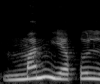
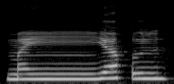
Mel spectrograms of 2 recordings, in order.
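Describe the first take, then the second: First: The n sound is pronounced clearly before y. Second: The n merges into y with a held nasal sound. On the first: The speaker calls it wrong. "अगर हम कहेंगे तो नून की आवाज़ ज़ाहिर हो रही है" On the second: The speaker calls it right. "मुदगम करना है"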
